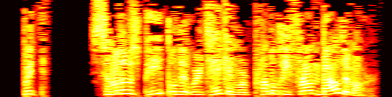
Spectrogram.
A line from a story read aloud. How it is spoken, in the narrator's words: Perry exclaimed in dismay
